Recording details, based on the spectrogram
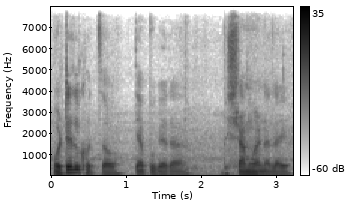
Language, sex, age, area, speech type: Nepali, male, 18-30, rural, spontaneous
